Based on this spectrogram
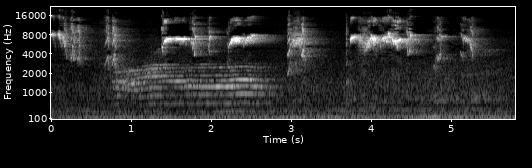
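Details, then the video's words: Blue-crowned hanging parrot lure calls meant to attract birds: repeated very high thin whistles and sharp buzzy chirps in bursts, with a lower, steady harmonic tone underneath early on. "Suara-Suara Denak Pemikat Burung Serindit Dada Merah"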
